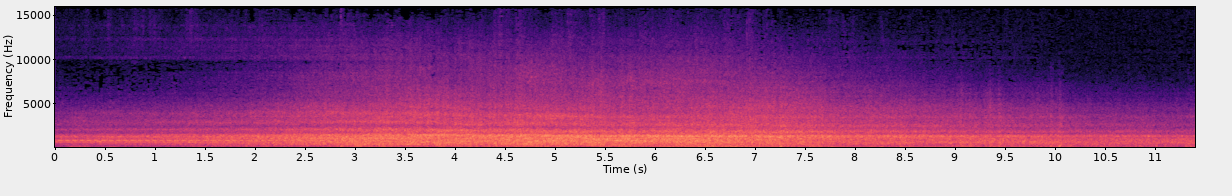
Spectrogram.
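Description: JR KiHa 85 diesel limited-express train passing close by. Its Cummins diesel engines and its wheels on the rails swell to a peak about five seconds in, then fade as it draws away, leaving a low drone.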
